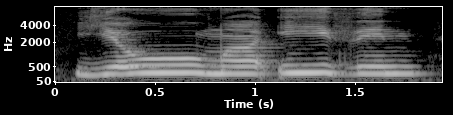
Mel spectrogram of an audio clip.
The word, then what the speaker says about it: يومئذ: عين اليقين ثم لتسألن يومئذ يوم E is E A E U Hamza sound, not A, not Ain here.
